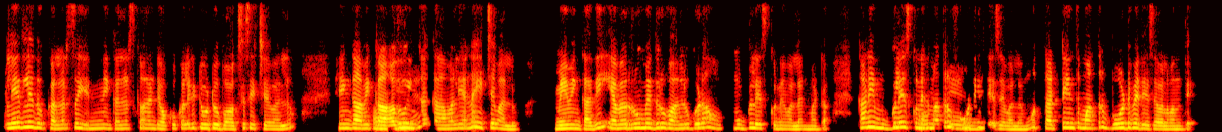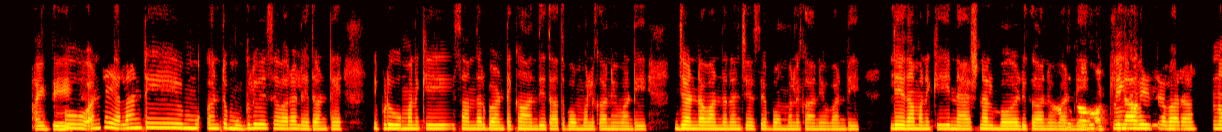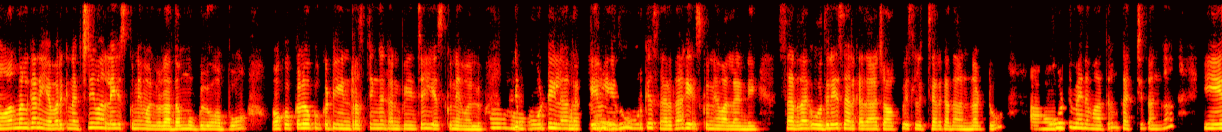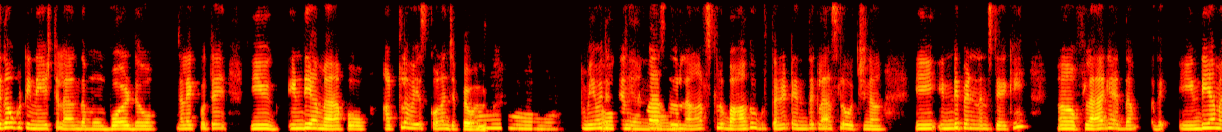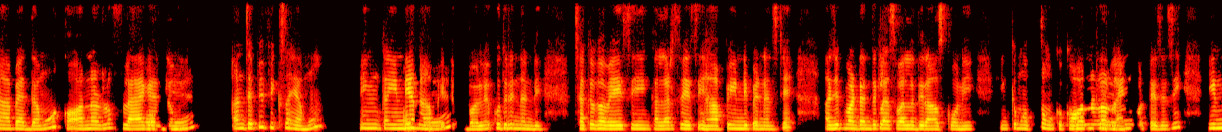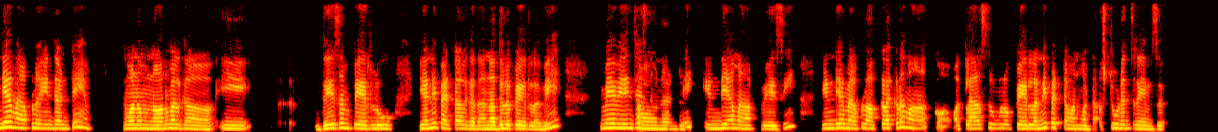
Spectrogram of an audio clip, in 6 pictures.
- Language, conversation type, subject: Telugu, podcast, పండుగ రోజు మీరు అందరితో కలిసి గడిపిన ఒక రోజు గురించి చెప్పగలరా?
- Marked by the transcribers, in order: in English: "కలర్స్"; in English: "కలర్స్"; in English: "టూ, టూ బాక్స్‌స్"; in English: "రూమ్"; in English: "ఫోర్టీన్త్"; in English: "థర్టీన్త్"; in English: "బోర్డ్"; in English: "నేషనల్ బర్డ్"; in English: "నార్మల్‌గానే"; in English: "ఇంట్రెస్టింగ్‌గా"; in English: "నేషనల్"; other background noise; in English: "టెన్త్ క్లాస్ లాస్ట్‌లో"; in English: "టెన్త్"; in English: "ఇండిపెండెన్స్ డేకి"; in English: "కార్నర్‌లో"; in English: "కలర్స్"; in English: "హ్యాపీ ఇండిపెండెన్స్ డే"; in English: "టెన్త్ క్లాస్"; in English: "కార్నర్‌లో లైన్"; in English: "మ్యాప్‌లో"; in English: "నార్మల్‌గా"; in English: "మ్యాప్"; in English: "మ్యాప్‌లో"; in English: "క్లాస్ రూమ్‌లో"; in English: "స్టూడెంట్స్ నేమ్స్"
